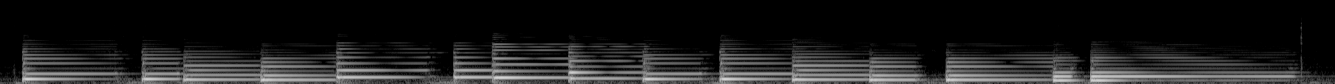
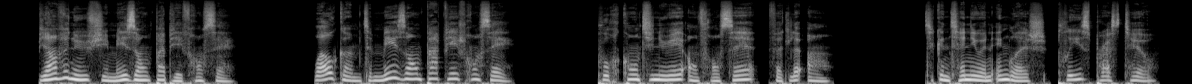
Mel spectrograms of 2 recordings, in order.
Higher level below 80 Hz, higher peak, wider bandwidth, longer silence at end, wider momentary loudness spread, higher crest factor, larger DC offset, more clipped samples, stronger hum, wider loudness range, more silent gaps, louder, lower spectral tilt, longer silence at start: second, -48 dBFS vs -30 dBFS; second, -6 dBFS vs 0 dBFS; second, 3.8 kHz vs over 20 kHz; second, 0.2 s vs 0.35 s; first, 13 LU vs 10 LU; about the same, 16 dB vs 18 dB; neither; neither; neither; about the same, 2 LU vs 2 LU; second, none vs 2.39-3.15 s, 5.16-5.98 s, 7.60-7.67 s, 8.35-9.25 s, 10.52-10.58 s; second, -22 LUFS vs -17 LUFS; first, -11 dB/octave vs -5 dB/octave; second, 0.15 s vs 0.4 s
